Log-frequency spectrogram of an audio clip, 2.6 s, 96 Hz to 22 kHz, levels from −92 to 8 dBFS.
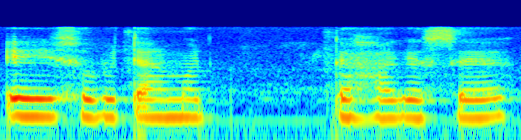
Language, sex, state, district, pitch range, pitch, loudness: Bengali, female, Assam, Hailakandi, 225-235 Hz, 230 Hz, -18 LUFS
